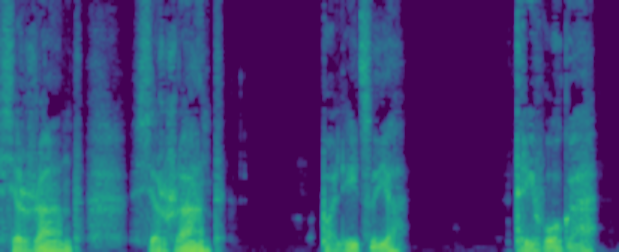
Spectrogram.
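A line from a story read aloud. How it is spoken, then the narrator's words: Quiet murmuring. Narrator (Russian): Чико ... тихо приговаривал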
